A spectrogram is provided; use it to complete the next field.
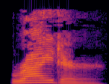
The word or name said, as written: righter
